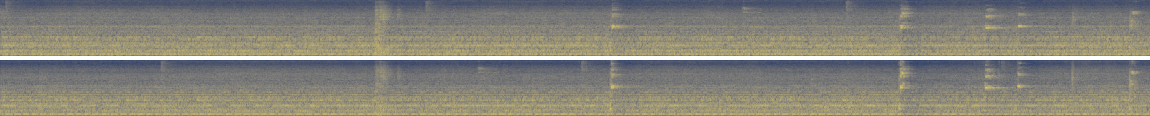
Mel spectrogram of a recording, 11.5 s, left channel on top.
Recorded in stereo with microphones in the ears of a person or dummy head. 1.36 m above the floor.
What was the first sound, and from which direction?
A fan, 20° left (ahead or behind).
